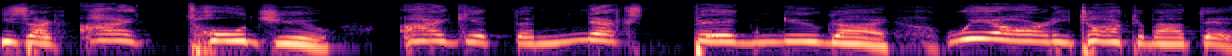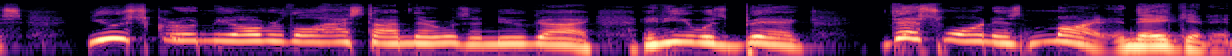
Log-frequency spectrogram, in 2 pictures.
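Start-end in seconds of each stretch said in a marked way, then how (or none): 0.4-11.7 mock, very high, furious angry yelling. Retelling two men arguing in a hallway: imitating someone screaming angrily. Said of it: "they're just screaming".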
